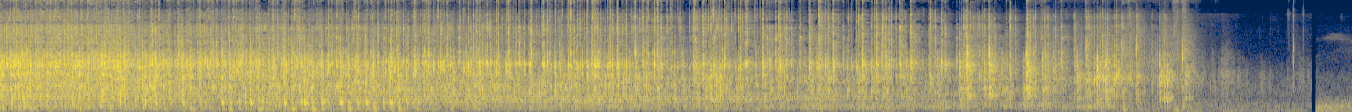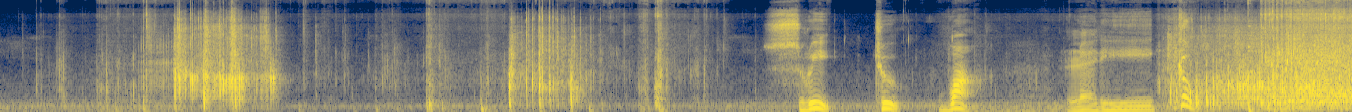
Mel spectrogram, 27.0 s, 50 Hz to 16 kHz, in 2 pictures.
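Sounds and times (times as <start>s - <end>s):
marbles rattling down wooden run: 0.0s - 12.5s, 14.5s - 20.6s, 25.1s - 27.0s.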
